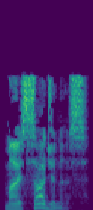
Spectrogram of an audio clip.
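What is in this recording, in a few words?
"misogynous", British English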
